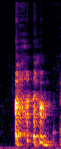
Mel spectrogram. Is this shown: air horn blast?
no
